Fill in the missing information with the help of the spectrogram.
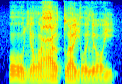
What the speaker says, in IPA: oːʎelˠɘ ʕɐ tʷa joə̯lʲɔj

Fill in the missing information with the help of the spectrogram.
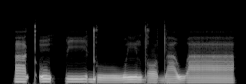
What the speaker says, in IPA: a˦kʼũ˦ k͡piː˦duː˨ wĩ˦dɔ˨ da˨waː˦

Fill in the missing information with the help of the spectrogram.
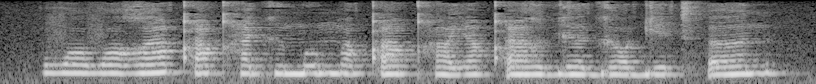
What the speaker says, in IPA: vɔvɔʁɜ qʼeqʰekʲʊmʊ mʊqʼə qʰʊjeqʼeʁ ɡʲɜɡʲɔ ɡʲet͡sʼɜn

